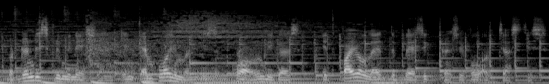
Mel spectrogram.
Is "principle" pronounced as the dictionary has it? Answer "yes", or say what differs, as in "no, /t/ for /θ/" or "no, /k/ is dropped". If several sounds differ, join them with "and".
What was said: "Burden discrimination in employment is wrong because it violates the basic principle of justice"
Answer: no, /n/ is dropped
